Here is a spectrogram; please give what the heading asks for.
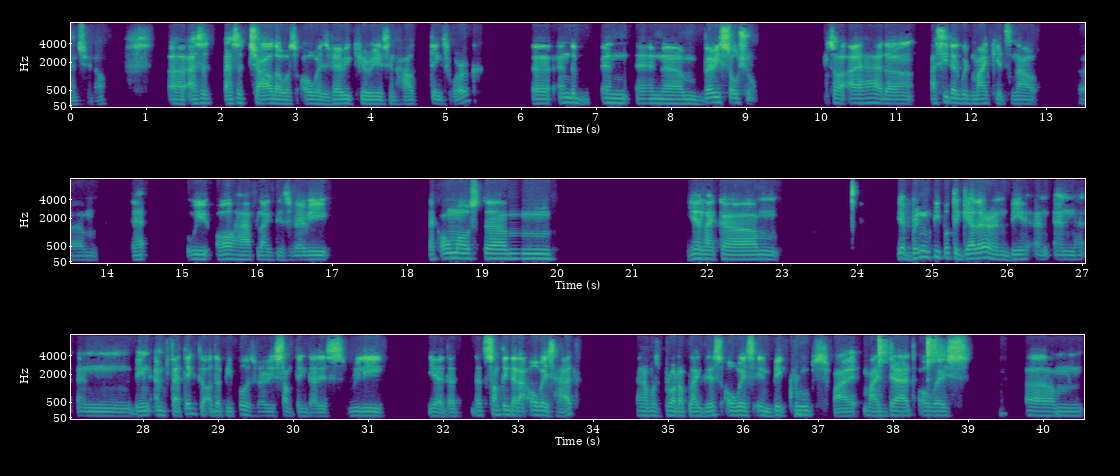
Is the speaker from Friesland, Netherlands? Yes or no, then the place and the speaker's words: no; Amsterdam, North Holland, Netherlands; I live in the West. I was brought up in the West. I live in the West right now.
